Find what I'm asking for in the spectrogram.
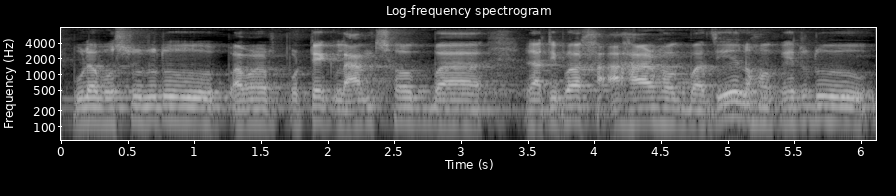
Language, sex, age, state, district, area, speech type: Assamese, male, 30-45, Assam, Chirang, urban, spontaneous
